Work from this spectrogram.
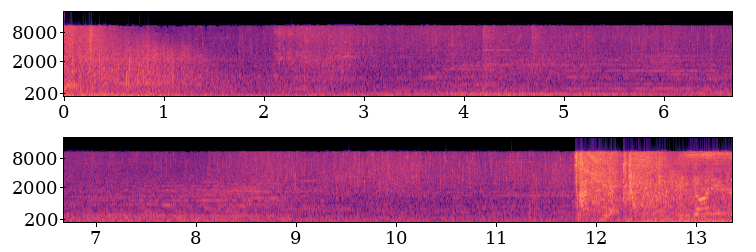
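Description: Fire spell explosions in the game Hogwarts Legacy, with a deep rumbling blast that decays into a long low crackling wash and then a second loud burst near the end.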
